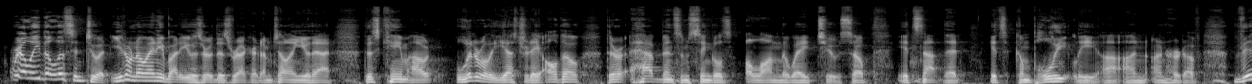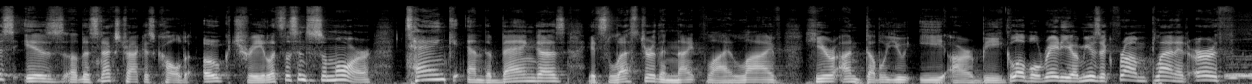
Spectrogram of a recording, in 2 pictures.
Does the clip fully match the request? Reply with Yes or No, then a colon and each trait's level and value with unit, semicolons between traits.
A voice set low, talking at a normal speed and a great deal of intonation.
Yes: low, 110 Hz; average, 185 wpm; wide, 7.0 semitones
